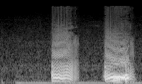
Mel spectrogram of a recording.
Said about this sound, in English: I'm going to fart.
